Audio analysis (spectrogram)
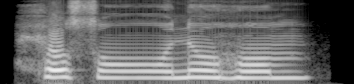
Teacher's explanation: کلمت حصونہم میں حرف الصاد ہے. صاد حروف التفخیم میں سے ہے تو ہم یہ حرف کو بھاری آواز میں پڑھیں گے. نون اور ہا پہ پیش ہے تو ہمیں یہ دونوں پیش کو ظاہر کرنا ہے.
